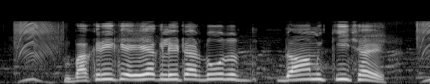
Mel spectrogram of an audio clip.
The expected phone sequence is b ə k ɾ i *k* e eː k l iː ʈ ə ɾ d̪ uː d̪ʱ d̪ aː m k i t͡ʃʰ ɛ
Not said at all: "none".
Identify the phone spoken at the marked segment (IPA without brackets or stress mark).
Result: k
